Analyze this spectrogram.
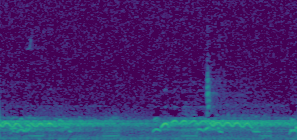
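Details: A common loon, in a National Park Service recording, gives a long, steady, mid-pitched wailing note that breaks into a rapid wavering, yodel-like warble halfway through, over quiet outdoor background.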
